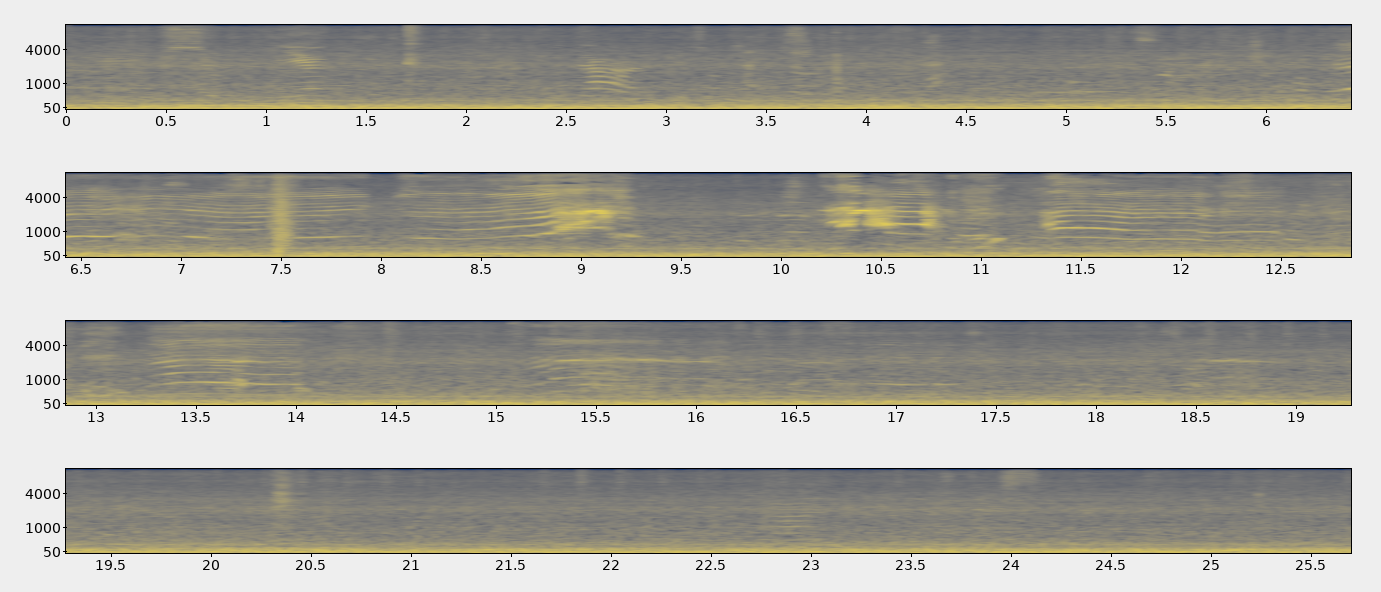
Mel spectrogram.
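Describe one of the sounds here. A jet engine hums steadily close by, heard from inside an airliner cabin.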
